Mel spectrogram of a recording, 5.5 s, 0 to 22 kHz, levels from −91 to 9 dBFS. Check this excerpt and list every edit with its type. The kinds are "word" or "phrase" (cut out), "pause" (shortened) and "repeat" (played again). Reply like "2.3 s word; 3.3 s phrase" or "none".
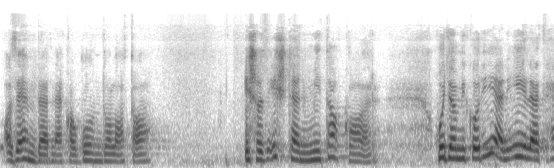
2.3 s pause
